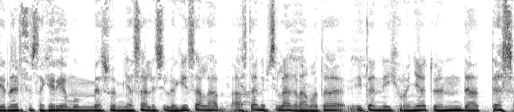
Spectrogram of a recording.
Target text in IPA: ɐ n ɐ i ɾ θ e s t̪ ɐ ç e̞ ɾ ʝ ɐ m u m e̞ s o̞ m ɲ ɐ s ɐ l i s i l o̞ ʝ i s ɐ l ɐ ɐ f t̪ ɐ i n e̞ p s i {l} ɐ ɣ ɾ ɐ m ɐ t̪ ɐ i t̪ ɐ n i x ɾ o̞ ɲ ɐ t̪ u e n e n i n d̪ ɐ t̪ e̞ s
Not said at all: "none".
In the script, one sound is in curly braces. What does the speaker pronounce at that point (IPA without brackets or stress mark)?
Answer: l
